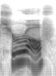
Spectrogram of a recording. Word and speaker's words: trough: use for feeding animals did you notice cough and trough have the same sound off anyway next time i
